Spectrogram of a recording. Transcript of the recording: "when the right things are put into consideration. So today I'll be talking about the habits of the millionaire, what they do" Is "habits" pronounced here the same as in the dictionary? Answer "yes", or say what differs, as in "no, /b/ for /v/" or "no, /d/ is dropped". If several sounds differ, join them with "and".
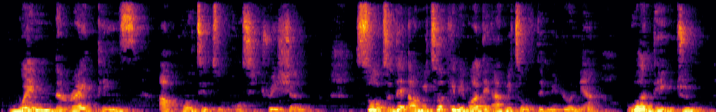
no, /s/ is dropped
